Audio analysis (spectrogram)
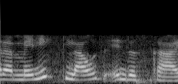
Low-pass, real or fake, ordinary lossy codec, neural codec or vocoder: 7.2 kHz; fake; AAC, 16 kbps; codec, 16 kHz, 16 kbps, FunCodec, trained on LibriTTS, 50 frames a second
